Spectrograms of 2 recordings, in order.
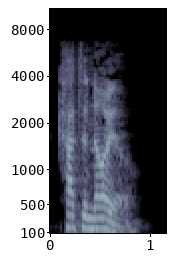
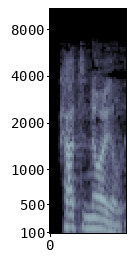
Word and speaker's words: katanoeo: The word consider here is translated from the Greek word katanoio. Katanoio. It's spelled K-A-T-A-N-O-E-O.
